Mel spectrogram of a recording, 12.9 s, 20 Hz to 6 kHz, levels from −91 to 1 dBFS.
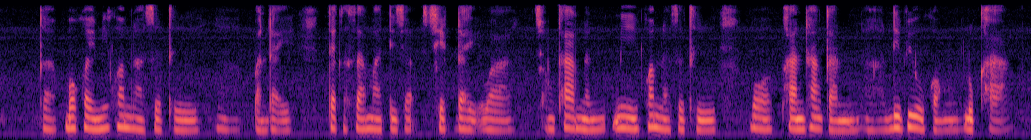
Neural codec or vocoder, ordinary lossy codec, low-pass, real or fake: none; MP3, 48 kbps; 5.4 kHz; real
